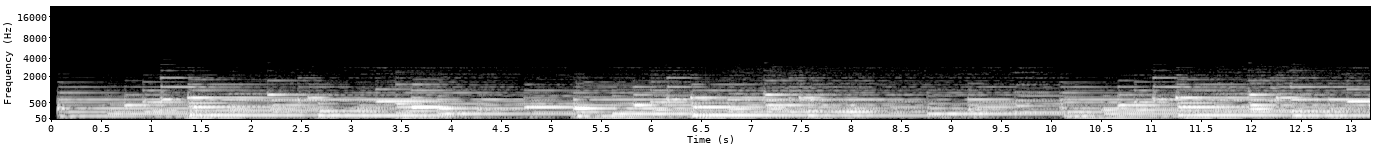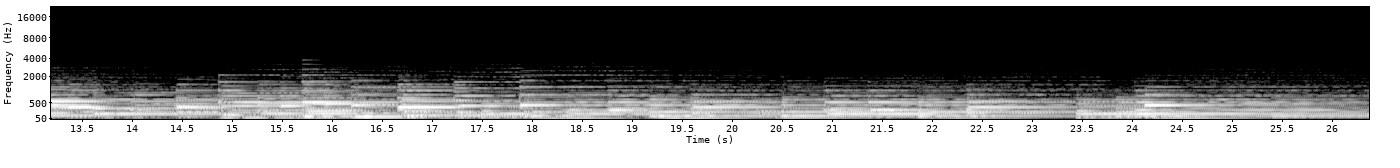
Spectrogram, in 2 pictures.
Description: Music Box With Strings; 30sec

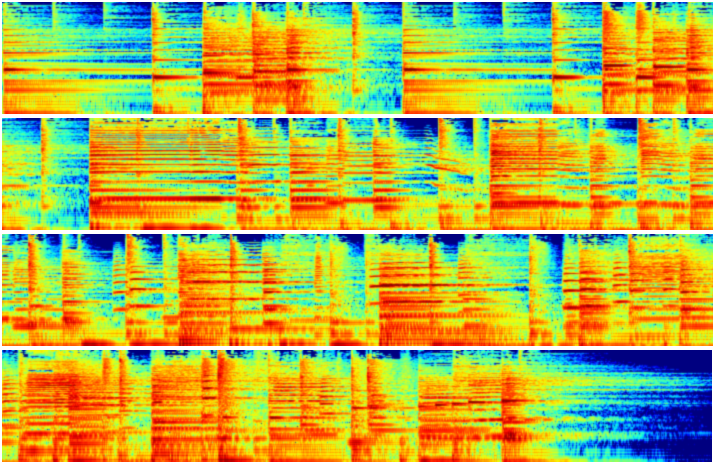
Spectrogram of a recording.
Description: Swanky Swing

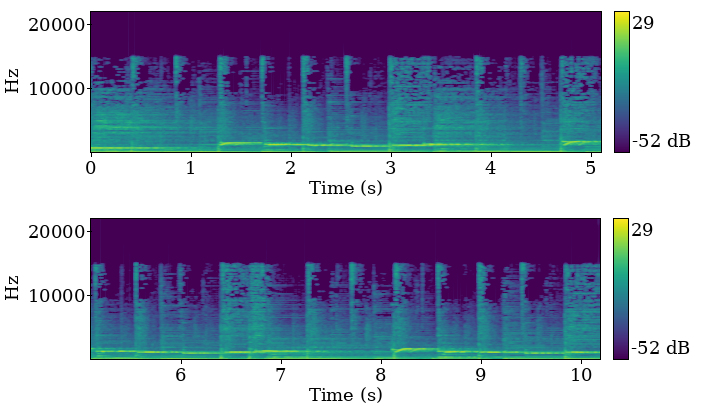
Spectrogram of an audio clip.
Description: Happy Whistler

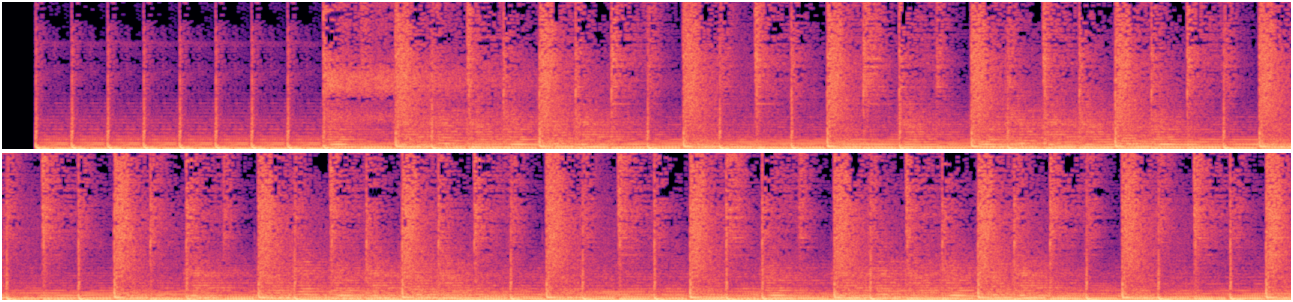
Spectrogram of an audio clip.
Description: Different Strings Short Sub

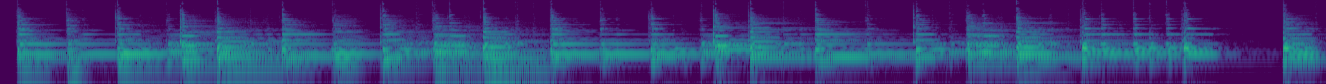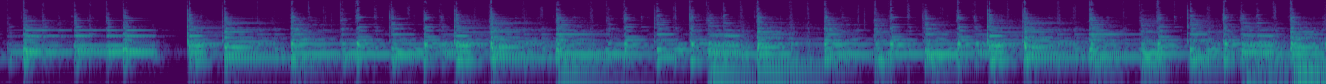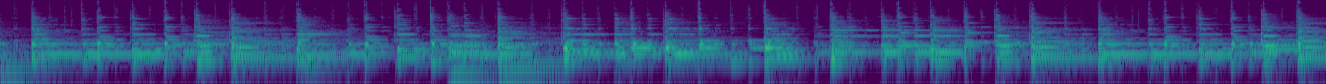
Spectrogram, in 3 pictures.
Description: Banjo Blues Ukulele Piano

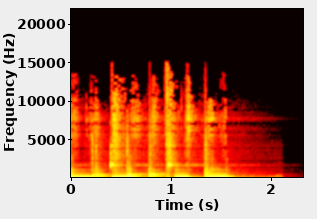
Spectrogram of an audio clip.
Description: Clean Sting

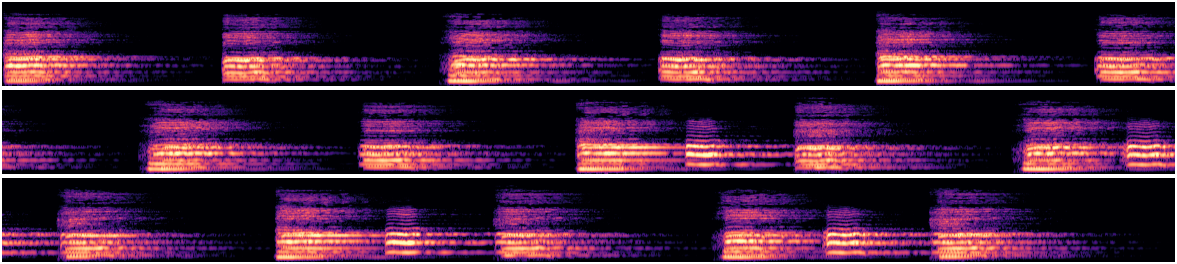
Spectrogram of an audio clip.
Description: Vocals Female Chant

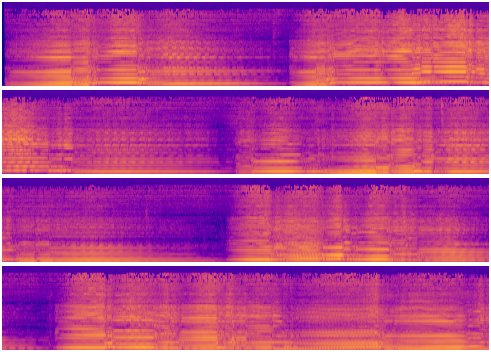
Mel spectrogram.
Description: Melancholy Cello

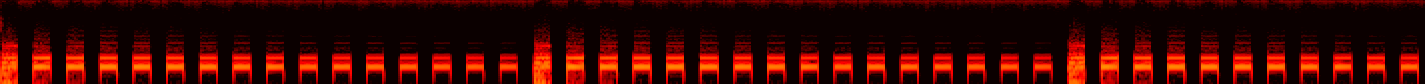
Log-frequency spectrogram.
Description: Automatic Pulse, No Percussion

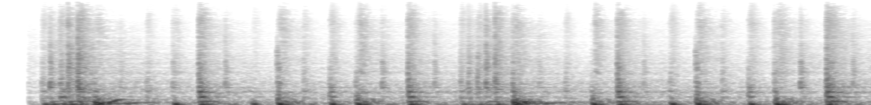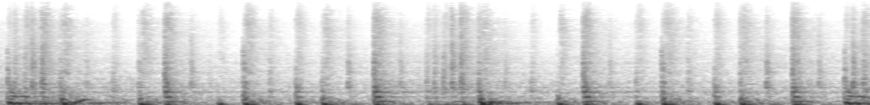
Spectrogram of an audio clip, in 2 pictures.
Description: No Gongs Drums Only

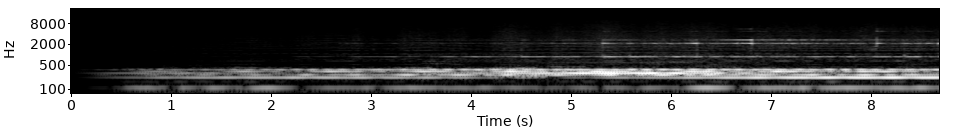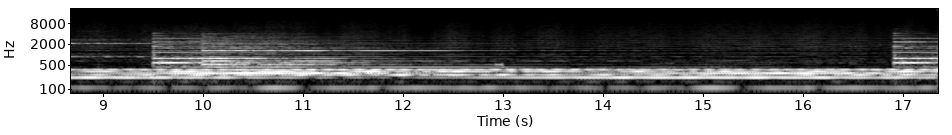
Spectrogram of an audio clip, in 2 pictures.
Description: Drones and Piano

